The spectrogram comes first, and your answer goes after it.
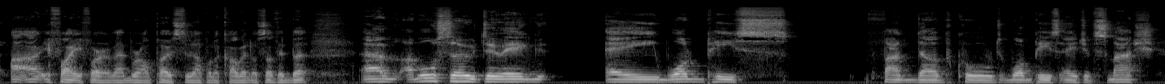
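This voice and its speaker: A man talking casually in an interview about his work, with a halting, hesitant manner. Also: fairly low pitch. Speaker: voice actor, cast member.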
